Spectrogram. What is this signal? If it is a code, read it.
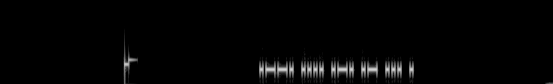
Morse code, heard as a keyed tone, about 40 wpm, 700 Hz. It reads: PHRASE
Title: Six Letter Words - 40wpm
